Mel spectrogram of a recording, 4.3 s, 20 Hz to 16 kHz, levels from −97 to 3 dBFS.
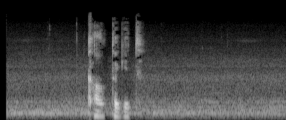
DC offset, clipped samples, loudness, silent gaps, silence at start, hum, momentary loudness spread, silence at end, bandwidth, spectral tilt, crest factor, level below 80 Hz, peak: under 0.1%; under 0.1%; -22 LUFS; none; 0.1 s; none; 21 LU; 0 s; 11.5 kHz; -4.5 dB/octave; 28 dB; -58 dBFS; 0 dBFS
